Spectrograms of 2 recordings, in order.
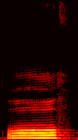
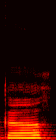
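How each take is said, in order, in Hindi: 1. यह अक्षर भारी बोला जाता है, पूरी आवाज़ के साथ। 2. यह अक्षर पतला बोला जाता है, होंठ फैलाकर। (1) "क्या पढ़ना है?" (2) "कौफ को हंसते हुए नहीं पढ़ना। ... बारीक भी नहीं करना है।"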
